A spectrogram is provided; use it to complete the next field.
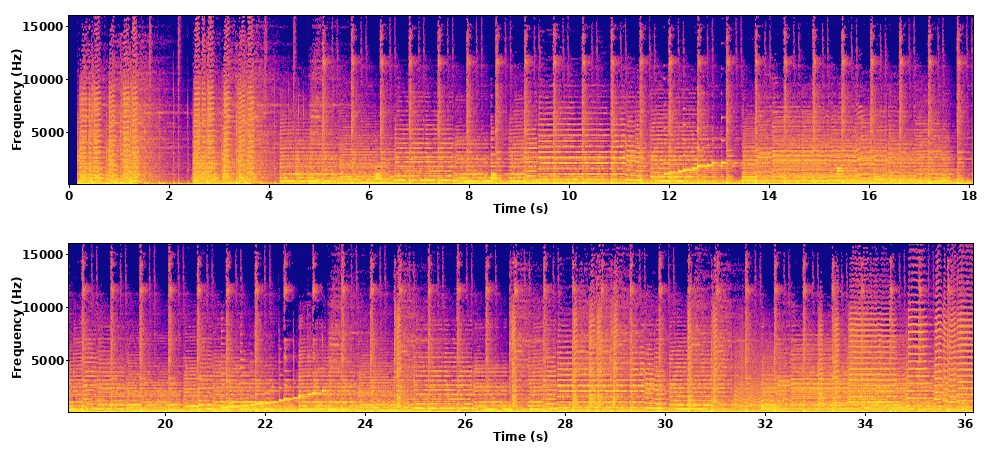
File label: Quickstep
